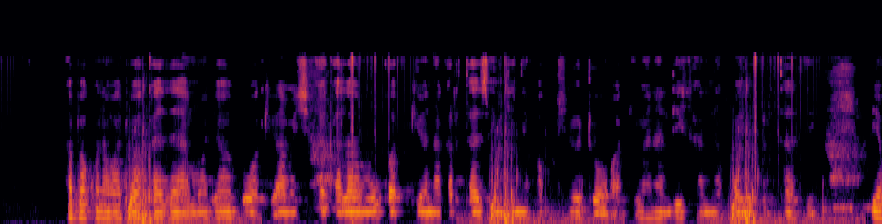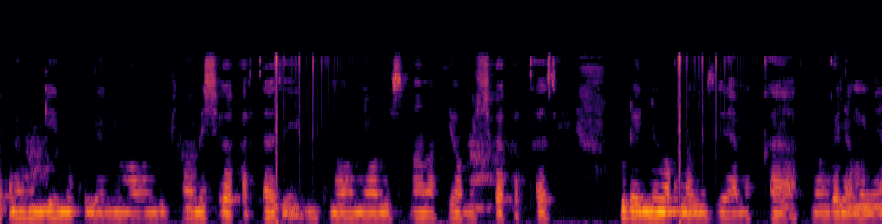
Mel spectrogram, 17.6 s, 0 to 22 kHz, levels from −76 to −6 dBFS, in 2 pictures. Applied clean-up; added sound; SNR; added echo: none; Coin (dropping) + Sink (filling or washing); 10 dB; none.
